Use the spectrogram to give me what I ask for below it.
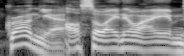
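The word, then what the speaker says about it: Gráinne: yeah, it does say grain. But I guess the point here is this is not American English. It's not English at all. It's pronounced Grania and is Irish.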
